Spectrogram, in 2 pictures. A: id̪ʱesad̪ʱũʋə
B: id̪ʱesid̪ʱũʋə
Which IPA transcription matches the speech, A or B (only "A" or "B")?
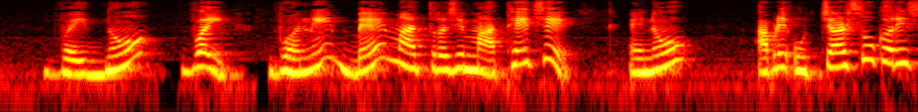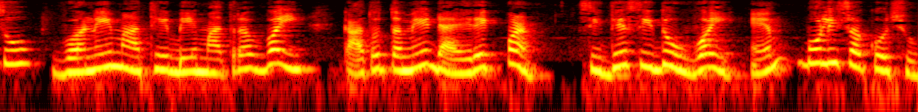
B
